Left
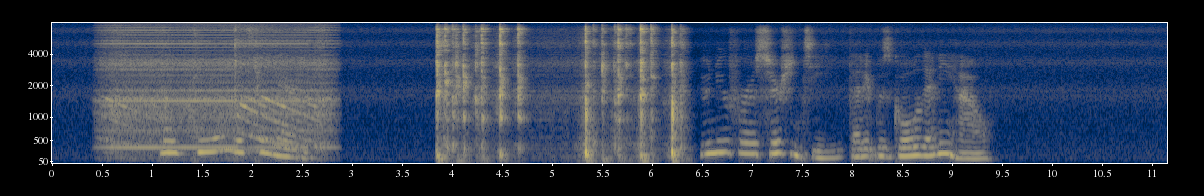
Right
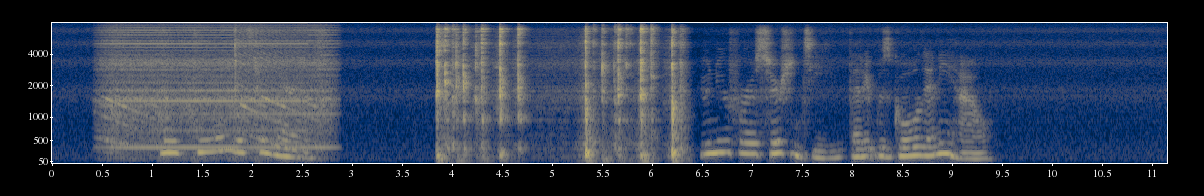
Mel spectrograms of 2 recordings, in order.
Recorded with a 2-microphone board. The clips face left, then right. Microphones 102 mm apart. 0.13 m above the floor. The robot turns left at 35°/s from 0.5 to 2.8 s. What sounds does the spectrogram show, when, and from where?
1.1 s a woman speaking: 135° left, 1.3 m; by 2.7 s 80° left, 1.3 m
3.8 s typing on a keyboard: 30° left (ahead or behind), 0.9 m
6.5 s a woman speaking: 40° left (ahead or behind), 1.8 m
